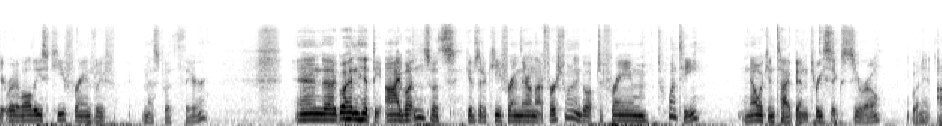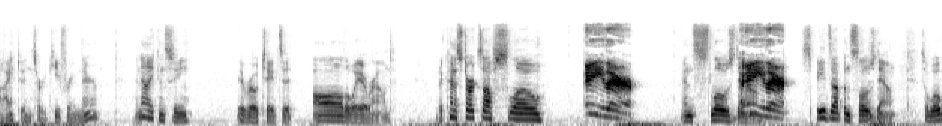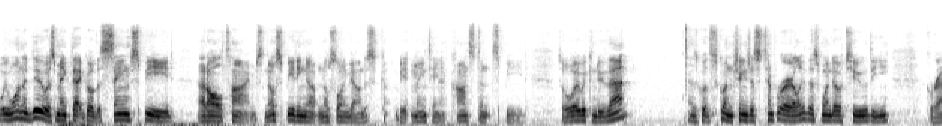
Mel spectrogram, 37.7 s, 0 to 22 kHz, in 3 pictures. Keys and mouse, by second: 0.2 Delete, 1.4 Delete, 5.9 i, 8.8-10.5 drag, 10.6-12.0 drag, 12.8 i, 14.7-16.4 drag, 19.5-21.2 drag, 21.3-25.6 drag, 34.4-36.2 drag.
